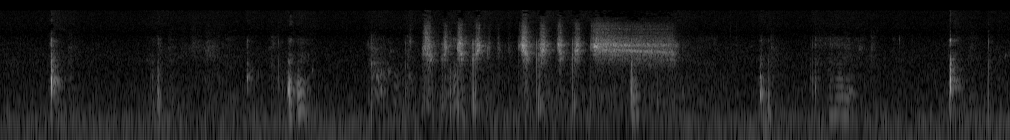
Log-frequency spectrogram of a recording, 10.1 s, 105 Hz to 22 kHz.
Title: Baby girl 2 weeks old hiccup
